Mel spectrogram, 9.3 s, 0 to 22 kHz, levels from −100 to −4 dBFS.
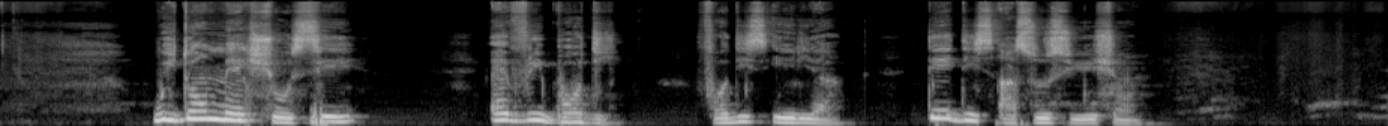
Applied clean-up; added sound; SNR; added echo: none; none; none; none.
